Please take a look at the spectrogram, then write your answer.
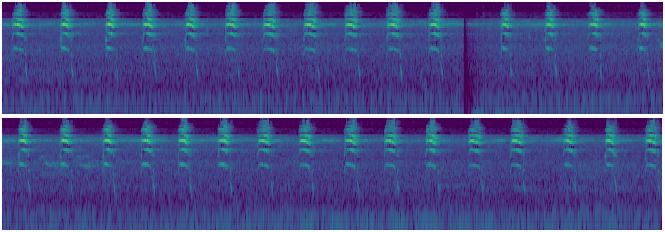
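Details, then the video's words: Squirrel chirping continues for a long stretch: over thirty high, squeaky chirps evenly spaced about two per second, with one momentary break in the sound partway through. "Loud Squirrel Sounds -squirrel chirping Sounds Loud"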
